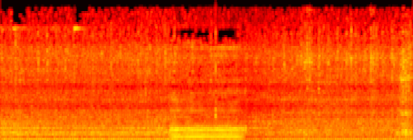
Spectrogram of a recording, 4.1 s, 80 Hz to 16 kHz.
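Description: Honda CBR600F inline-four engine running steadily under the rider, heard through its aftermarket Scorpion exhaust. A short wavering tone sounds briefly about halfway through.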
